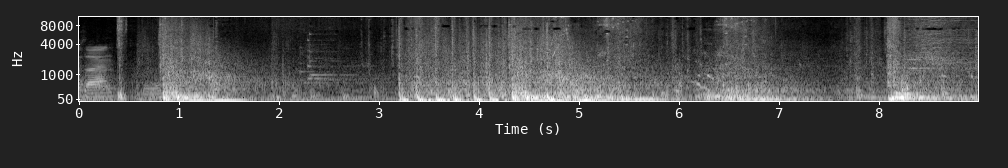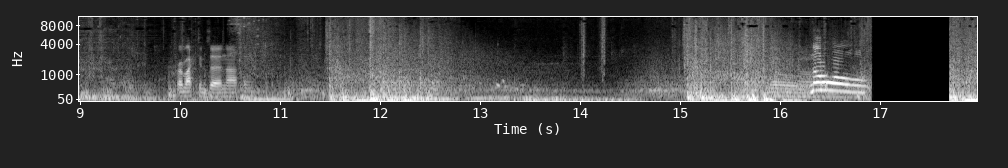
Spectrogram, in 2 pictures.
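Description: Gunshots crack in quick bursts, close by.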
